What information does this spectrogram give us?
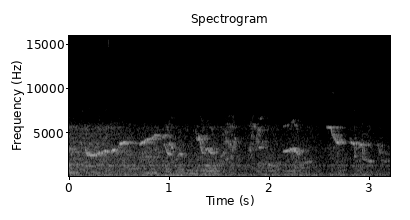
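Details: Oriental magpie-robins, several gathered and perched near a house in a city neighbourhood in Thailand, giving clear, high whistled notes, short rising and falling slurs in quick succession, over steady background hiss.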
